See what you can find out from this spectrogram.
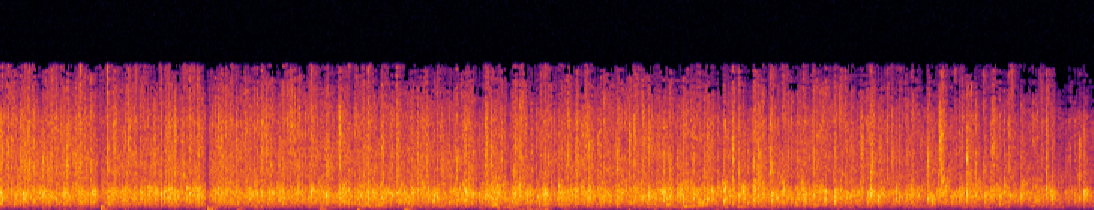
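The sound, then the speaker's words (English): Sustained applause from an audience as guests leave the stage after part one of an event, a dense, steady wash of many hands clapping at an even loudness for about fifteen seconds, with occasional sharper individual claps standing out. “So clap them off.”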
